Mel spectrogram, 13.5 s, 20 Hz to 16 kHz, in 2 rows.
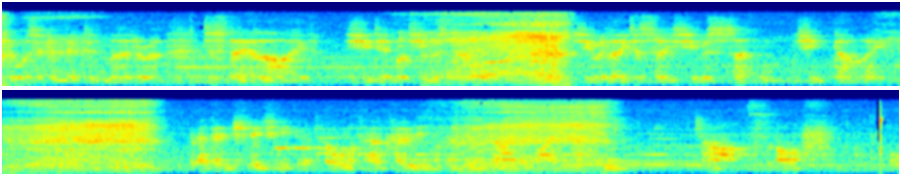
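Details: Snoring recorded in 2014: loud, rasping snores, roughly 17 a minute, with television talk and music in the background.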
